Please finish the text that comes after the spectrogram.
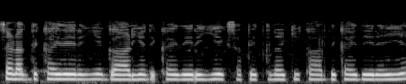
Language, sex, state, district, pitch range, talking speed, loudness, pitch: Hindi, female, Bihar, Supaul, 225-235 Hz, 295 wpm, -14 LUFS, 230 Hz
